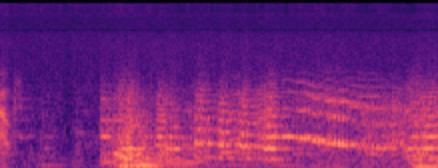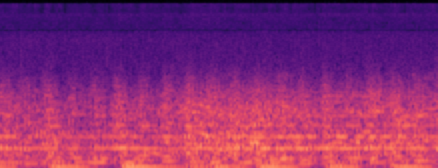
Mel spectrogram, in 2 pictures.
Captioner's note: people chattering; dramatic music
